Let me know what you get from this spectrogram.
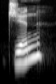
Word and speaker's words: Djinn: One that really intrigued me was called, and I'm probably going to mispronounce it, it's called the Jin, D-J-I-N-N, yeah. – Yeah. – Jin, it's like, it's the root of the genie. It's a genie, basically. That's what a jin is.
